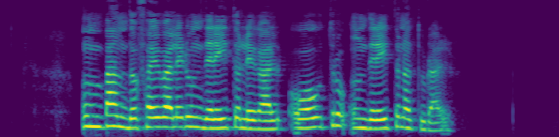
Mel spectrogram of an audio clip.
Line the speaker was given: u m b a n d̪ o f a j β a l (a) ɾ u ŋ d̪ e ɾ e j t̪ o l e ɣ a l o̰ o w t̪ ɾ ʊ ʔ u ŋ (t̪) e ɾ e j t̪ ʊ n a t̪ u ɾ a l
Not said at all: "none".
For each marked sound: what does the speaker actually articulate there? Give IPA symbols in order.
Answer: e, d̪

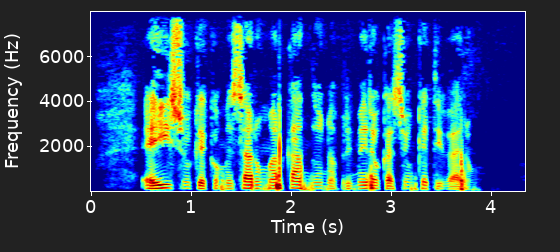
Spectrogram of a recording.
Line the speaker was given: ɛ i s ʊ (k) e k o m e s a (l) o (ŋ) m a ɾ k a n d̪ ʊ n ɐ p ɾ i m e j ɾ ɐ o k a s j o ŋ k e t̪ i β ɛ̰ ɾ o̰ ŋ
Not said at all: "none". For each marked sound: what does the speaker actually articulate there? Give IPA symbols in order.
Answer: k, ɾ, ŋ

